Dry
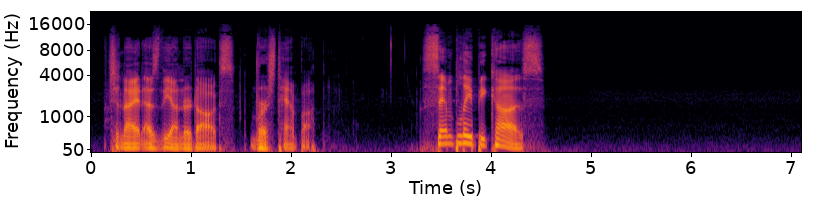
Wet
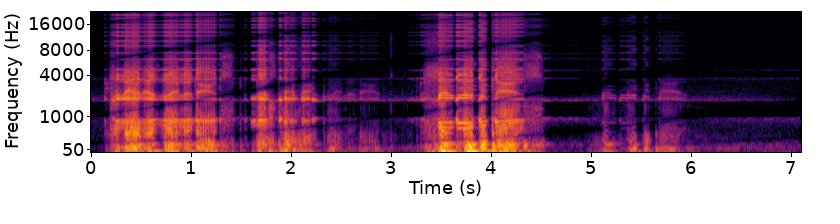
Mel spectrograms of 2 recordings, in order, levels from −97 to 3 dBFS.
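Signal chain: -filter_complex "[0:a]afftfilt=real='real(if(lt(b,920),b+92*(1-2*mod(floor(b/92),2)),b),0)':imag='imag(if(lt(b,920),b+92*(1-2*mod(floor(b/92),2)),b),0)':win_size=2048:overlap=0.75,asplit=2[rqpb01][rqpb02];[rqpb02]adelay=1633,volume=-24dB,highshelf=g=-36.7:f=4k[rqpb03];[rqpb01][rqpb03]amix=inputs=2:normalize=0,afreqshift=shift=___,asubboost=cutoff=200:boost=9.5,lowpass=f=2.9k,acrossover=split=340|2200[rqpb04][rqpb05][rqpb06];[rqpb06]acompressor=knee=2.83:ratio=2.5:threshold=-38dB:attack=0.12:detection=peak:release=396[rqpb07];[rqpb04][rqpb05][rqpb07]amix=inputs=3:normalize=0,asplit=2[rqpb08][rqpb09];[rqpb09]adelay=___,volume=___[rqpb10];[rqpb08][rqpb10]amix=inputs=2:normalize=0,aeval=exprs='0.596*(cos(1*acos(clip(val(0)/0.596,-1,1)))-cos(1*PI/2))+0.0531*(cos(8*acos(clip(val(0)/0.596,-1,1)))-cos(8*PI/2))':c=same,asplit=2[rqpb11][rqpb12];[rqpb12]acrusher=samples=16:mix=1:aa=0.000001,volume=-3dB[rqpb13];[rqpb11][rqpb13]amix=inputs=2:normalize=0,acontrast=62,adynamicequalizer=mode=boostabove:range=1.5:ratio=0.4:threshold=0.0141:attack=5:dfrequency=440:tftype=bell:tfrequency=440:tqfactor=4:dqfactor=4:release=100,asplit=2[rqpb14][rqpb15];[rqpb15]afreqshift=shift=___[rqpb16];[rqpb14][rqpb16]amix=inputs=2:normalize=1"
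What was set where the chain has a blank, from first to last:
-160, 14, -9.5dB, 0.33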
